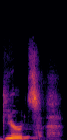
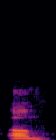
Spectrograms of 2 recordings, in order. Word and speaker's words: Geertz: And for years and years and years, I said Geertz. But he is actually, I think he pronounces it himself. He mumbled a lot, but his own pronunciation was Geertz.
